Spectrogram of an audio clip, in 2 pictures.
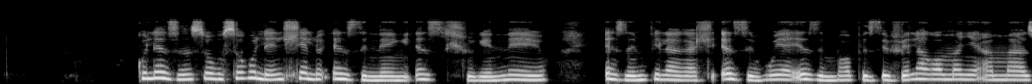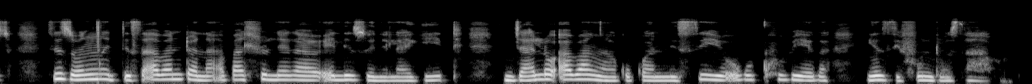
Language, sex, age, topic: North Ndebele, female, 18-24, health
